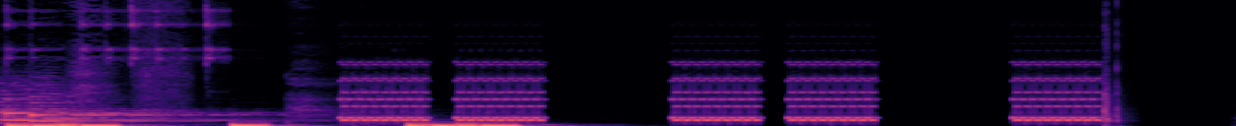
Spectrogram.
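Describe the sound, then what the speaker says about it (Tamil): Telephone rings in an electronic pattern of repeated tonal bursts with short gaps, clear and close, after a brief snatch of louder sound at the start. "ஐயர் அங்கிளோட போன் அடிக்குது."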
